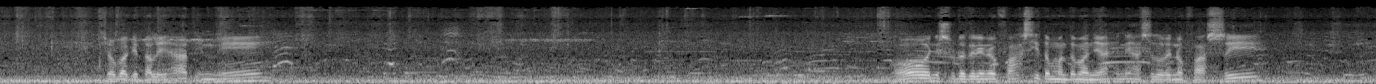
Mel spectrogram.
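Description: Children chatter and call out nearby outdoors.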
